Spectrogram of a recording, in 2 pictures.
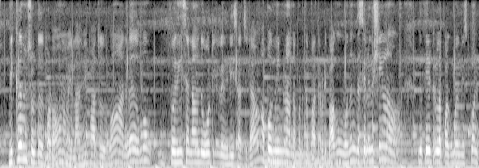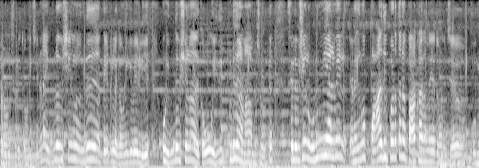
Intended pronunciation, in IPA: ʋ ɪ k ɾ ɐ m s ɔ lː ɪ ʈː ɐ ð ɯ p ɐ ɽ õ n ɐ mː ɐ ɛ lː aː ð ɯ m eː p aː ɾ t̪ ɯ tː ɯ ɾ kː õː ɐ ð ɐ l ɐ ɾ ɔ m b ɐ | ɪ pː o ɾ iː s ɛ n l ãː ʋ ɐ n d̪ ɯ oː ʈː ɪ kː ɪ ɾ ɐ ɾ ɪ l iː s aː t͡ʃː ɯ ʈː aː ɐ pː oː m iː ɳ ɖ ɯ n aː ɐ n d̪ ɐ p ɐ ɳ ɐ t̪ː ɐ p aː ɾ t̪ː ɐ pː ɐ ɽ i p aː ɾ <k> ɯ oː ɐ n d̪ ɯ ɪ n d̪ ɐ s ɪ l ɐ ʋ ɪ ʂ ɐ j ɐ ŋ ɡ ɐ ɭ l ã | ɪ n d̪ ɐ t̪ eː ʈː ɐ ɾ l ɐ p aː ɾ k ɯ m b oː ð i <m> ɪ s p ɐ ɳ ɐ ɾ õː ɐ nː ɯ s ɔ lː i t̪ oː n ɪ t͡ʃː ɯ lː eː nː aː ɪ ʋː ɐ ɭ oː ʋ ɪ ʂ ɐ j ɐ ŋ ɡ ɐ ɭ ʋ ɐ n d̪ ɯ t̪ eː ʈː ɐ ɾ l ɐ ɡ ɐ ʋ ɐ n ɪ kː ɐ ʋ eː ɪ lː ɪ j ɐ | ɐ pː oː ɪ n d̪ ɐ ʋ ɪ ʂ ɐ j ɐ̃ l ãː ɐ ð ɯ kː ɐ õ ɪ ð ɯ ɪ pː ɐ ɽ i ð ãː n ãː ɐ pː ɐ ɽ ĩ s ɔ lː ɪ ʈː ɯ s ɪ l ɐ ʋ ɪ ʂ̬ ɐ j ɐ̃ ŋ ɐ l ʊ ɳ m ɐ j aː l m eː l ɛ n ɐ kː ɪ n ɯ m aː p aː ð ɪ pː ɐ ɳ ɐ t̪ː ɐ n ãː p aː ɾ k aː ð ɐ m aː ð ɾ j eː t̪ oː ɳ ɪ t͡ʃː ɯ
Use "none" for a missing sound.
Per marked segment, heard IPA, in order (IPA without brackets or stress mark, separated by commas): k, m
